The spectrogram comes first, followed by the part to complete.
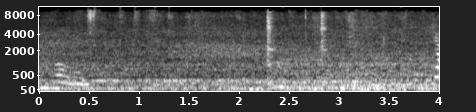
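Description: Leafy green plants rustling as they are picked by hand, with a few faint crisp snaps of stems in the second half, over a steady low outdoor rumble.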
